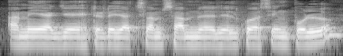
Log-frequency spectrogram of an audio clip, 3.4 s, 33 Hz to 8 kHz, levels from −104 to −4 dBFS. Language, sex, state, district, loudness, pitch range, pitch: Bengali, male, West Bengal, North 24 Parganas, -16 LUFS, 110-115 Hz, 110 Hz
